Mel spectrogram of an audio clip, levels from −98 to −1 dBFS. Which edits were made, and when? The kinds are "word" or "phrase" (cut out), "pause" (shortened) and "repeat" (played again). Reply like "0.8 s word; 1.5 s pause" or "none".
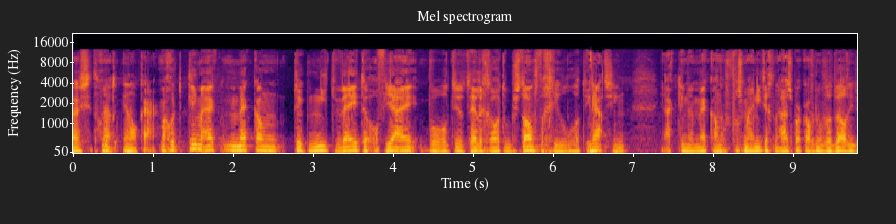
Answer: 8.1 s word

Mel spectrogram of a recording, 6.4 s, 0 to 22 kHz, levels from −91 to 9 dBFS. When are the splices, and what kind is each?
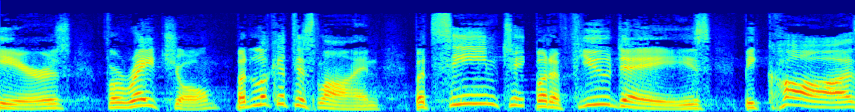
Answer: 1.7 s pause; 2.4 s word; 3.2 s word; 3.9 s word

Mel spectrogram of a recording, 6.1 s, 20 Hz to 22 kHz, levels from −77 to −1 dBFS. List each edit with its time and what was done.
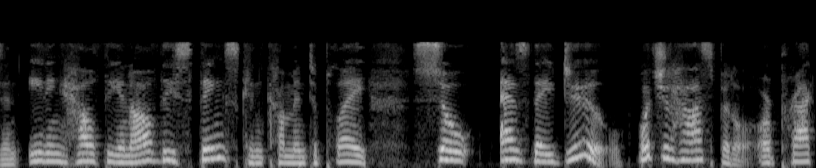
3.7 s pause; 4.7 s pause

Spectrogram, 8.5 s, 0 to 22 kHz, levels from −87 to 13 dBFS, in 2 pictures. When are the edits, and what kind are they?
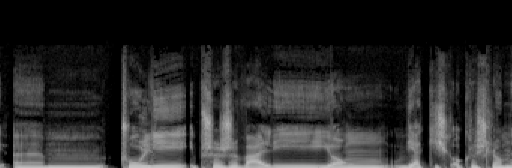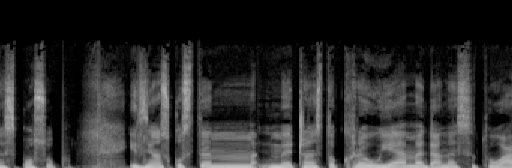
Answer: none

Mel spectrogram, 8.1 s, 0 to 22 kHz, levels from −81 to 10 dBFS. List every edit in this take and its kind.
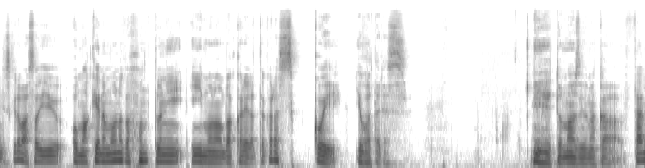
4.3 s pause

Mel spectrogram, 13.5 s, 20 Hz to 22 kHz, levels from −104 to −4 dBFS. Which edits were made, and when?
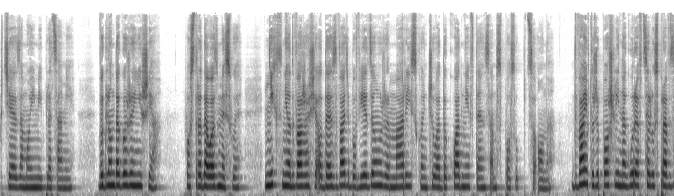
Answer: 7.1 s word; 7.8 s word; 11.7 s word

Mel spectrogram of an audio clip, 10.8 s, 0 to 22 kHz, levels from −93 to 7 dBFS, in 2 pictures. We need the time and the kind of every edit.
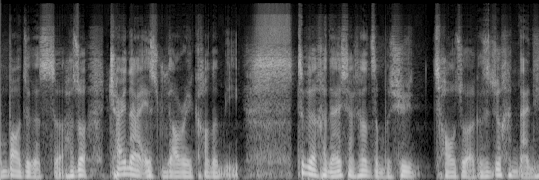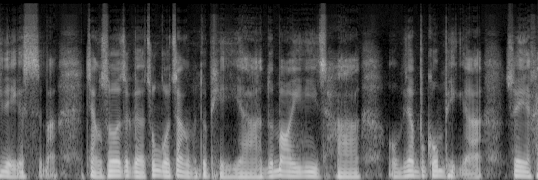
1.7 s word

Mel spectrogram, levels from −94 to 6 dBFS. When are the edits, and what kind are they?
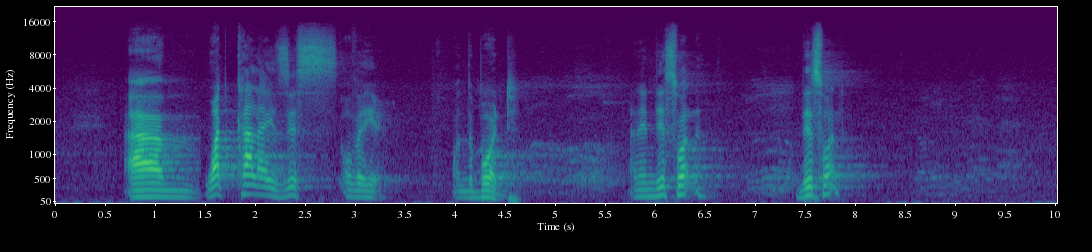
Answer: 1.5 s pause; 7.4 s pause

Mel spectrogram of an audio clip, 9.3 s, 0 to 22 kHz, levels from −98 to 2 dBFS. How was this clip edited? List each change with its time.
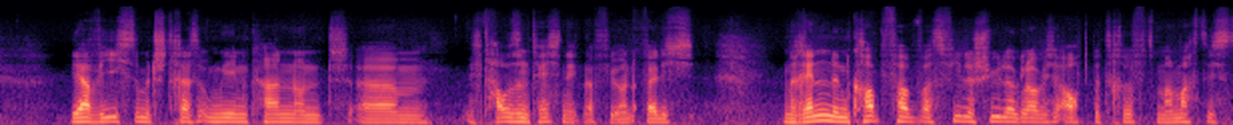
3.6 s word; 4.4 s word; 4.7 s word

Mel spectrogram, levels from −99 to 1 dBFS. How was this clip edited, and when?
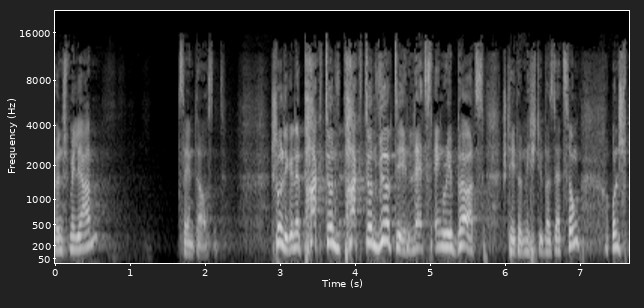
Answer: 3.8 s repeat; 5.0 s word; 6.2 s phrase

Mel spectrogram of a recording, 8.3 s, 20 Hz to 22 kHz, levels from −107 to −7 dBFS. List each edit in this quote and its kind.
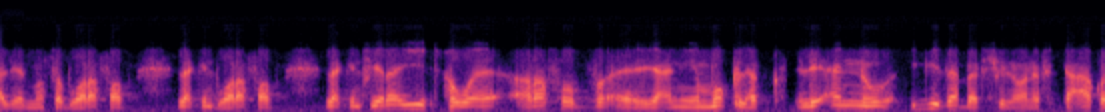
1.6 s repeat; 3.3 s pause; 5.9 s pause; 7.2 s word

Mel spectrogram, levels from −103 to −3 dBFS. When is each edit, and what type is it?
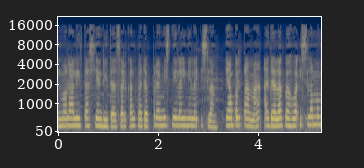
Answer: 3.3 s pause

